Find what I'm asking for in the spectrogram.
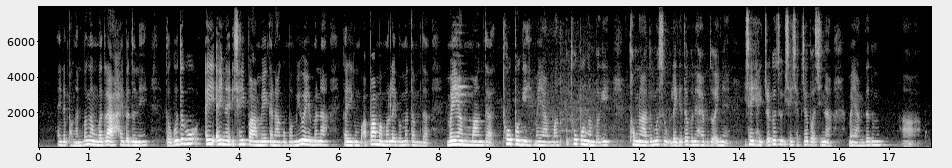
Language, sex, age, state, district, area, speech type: Manipuri, female, 30-45, Manipur, Bishnupur, rural, spontaneous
